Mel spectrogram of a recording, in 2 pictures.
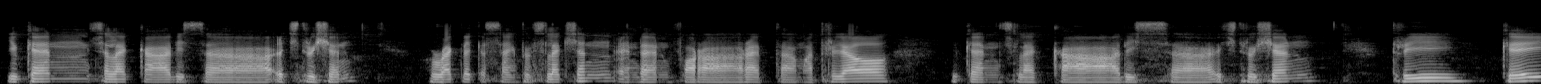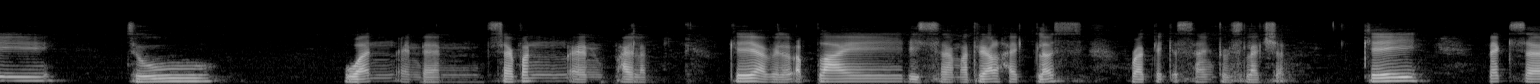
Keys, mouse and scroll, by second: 2.9 click, 4.2 right click, 5.2 click, 12.8 click, 16.3 click, 18.7 click, 24.0 click, 25.7 right click, 27.4 click, 30.7 scroll down 1.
